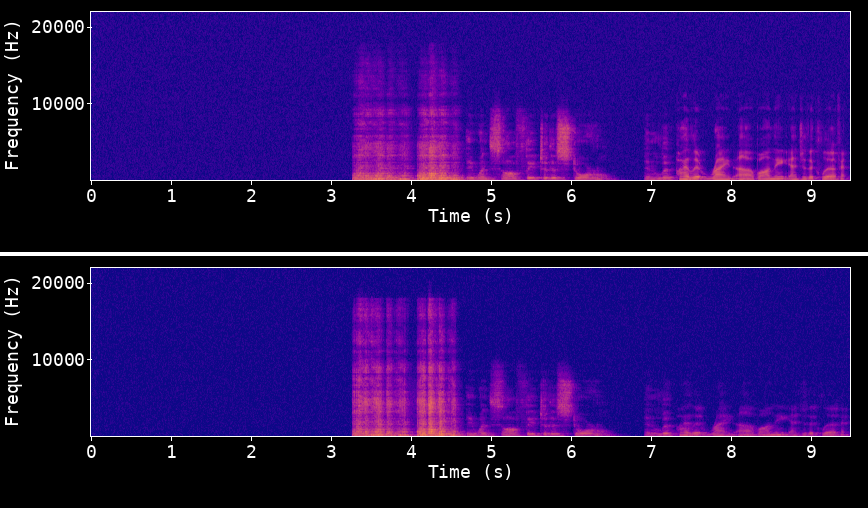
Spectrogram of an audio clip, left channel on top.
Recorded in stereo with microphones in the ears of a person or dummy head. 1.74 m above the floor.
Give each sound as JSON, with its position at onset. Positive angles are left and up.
{"t": 3.3, "sound": "writing", "side_deg": -65, "distance_m": 1.8}
{"t": 4.7, "sound": "a man speaking", "side_deg": 20, "distance_m": 5.0}
{"t": 7.3, "sound": "a man speaking", "side_deg": 60, "distance_m": 0.7}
